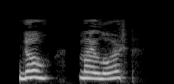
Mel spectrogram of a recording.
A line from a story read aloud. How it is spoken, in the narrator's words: the girl stammered fearfully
